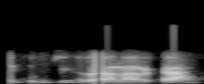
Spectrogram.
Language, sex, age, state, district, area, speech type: Marathi, male, 60+, Maharashtra, Yavatmal, urban, conversation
